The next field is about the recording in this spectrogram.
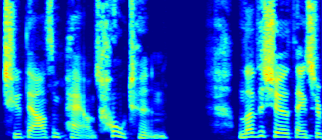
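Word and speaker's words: Houghton: That's H Hotton County in the city in Michigan's UP is pronounced Hoen. Ho like Santa's chro and ton like 2,000 lb. Hoen.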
